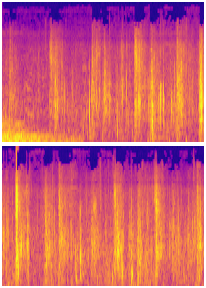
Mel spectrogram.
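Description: Footsteps of a walker starting a climb up a hill behind a house on the Colville Indian Reservation in Washington State, a steady series of many crunching steps at a moderate, even pace, fairly faint, after a brief low hum at the start.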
